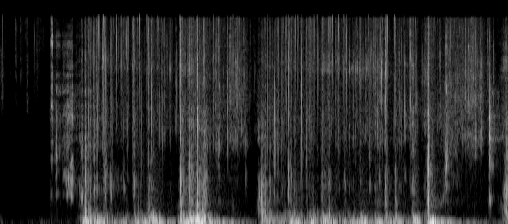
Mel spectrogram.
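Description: A metal blade carves a solid purple oval bar of soap, shaving it off in crunchy strips. After about half a second of near silence, dense crunching and crackling scrapes run through the rest of the clip, with dull low thuds underneath and bright crisp crackles on top.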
